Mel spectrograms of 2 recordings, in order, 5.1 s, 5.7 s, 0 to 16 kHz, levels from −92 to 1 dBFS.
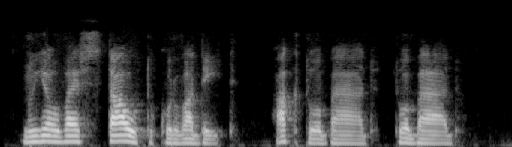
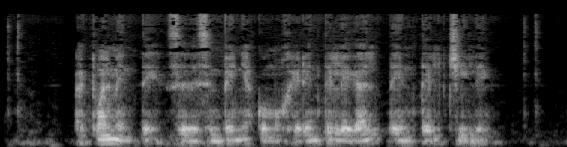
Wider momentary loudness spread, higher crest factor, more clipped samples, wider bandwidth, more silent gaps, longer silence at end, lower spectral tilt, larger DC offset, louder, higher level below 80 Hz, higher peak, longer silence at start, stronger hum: first, 15 LU vs 10 LU; about the same, 18 dB vs 22 dB; neither; second, 7.2 kHz vs 11.5 kHz; neither; second, 0.6 s vs 0.8 s; first, -9 dB/octave vs -4.5 dB/octave; neither; first, -21 LUFS vs -26 LUFS; first, -50 dBFS vs -56 dBFS; about the same, -4 dBFS vs -6 dBFS; about the same, 0.25 s vs 0.15 s; neither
